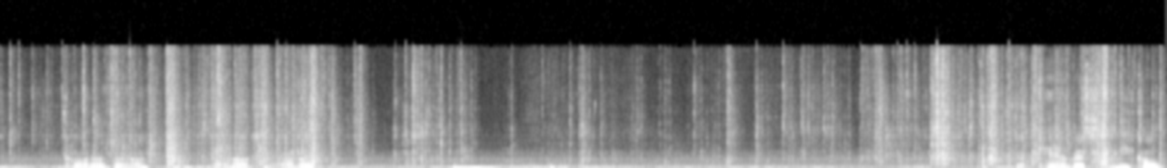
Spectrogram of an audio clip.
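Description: Trading cards rustle and slide in hands.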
